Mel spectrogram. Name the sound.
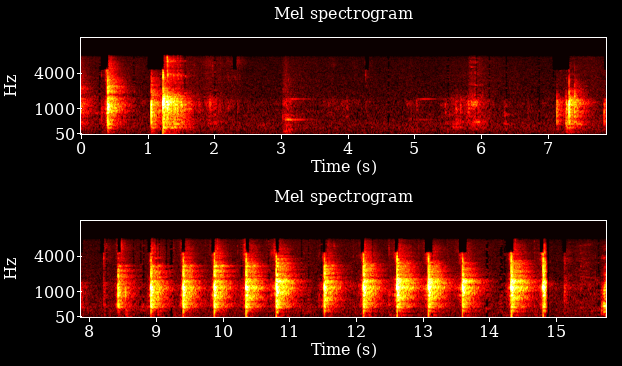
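roughly chopping carrots, celery and onion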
